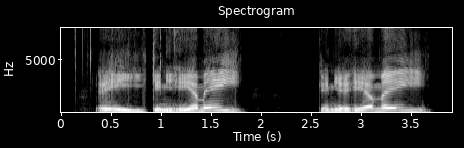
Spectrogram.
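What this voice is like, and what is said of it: Impression of a co-host. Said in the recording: “almost a solid impersonation of you”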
